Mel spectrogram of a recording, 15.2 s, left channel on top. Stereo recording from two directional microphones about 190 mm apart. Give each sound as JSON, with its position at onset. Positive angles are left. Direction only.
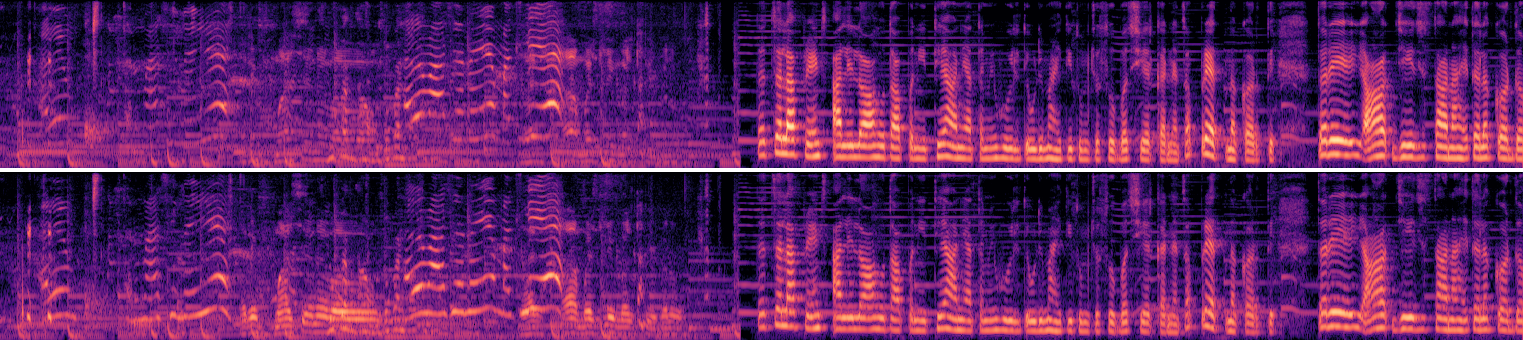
{"t": 0.3, "sound": "music", "side_deg": -50}
{"t": 2.0, "sound": "children playing", "side_deg": -45}
{"t": 4.0, "sound": "a child's voice", "side_deg": -35}
{"t": 7.6, "sound": "speech", "side_deg": 20}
